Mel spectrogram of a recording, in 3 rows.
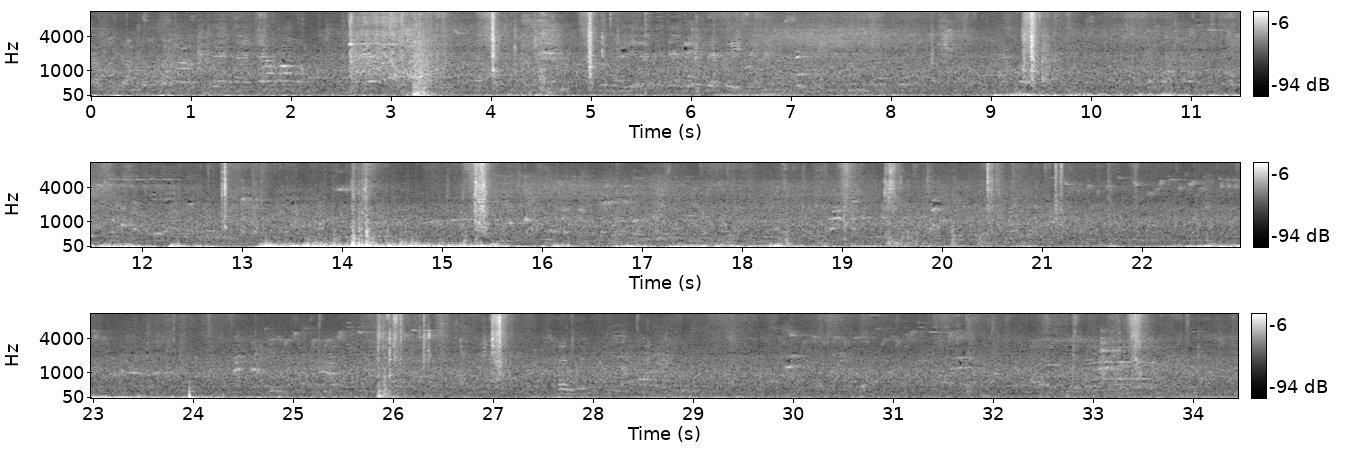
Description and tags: Urban Ambience Recorded at Via Barcino in April 2019 using a Zoom H-1 for Calidoscopi 2019.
